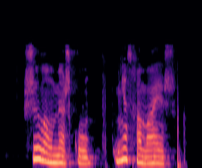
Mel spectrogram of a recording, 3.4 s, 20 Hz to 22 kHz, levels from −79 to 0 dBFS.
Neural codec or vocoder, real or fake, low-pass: none; real; 7.2 kHz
